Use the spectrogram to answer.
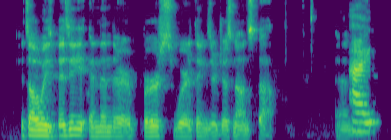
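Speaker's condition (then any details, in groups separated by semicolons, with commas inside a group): No condition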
